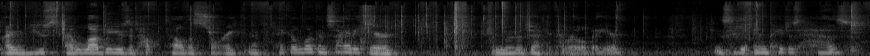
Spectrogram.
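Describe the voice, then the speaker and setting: Background noise accompanies a woman with a fairly low, vocal-fry voice as she reads a children's picture book. Her reading is expressive, and she casually points out the pictures to listeners along the way.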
